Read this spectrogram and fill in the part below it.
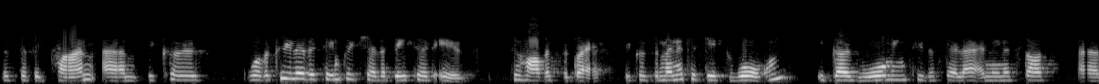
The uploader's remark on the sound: She caught up with her on the telephone.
